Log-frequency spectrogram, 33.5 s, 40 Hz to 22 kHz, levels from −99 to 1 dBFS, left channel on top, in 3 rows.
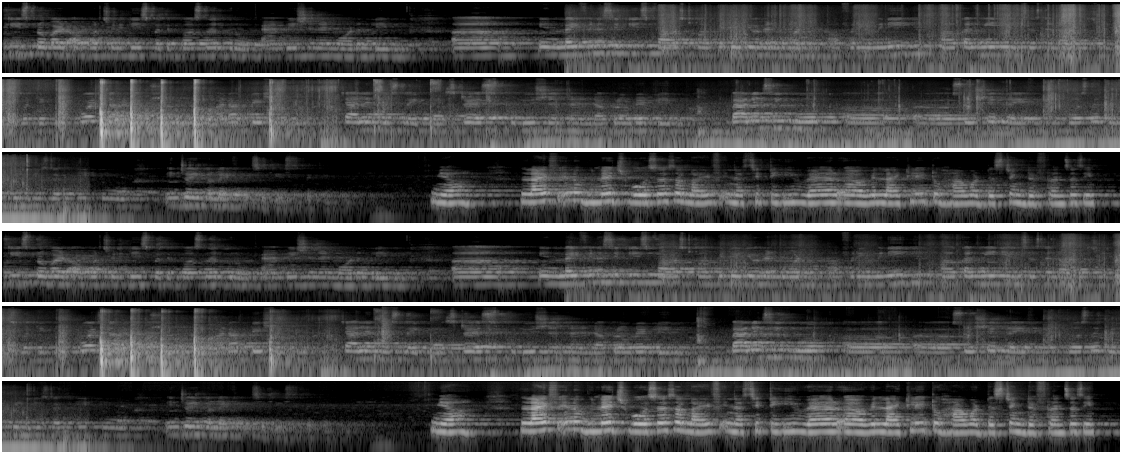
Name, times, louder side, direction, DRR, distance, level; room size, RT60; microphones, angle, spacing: voice 1, 0.0-5.0 5.3-18.0 18.3-25.2, left 1 dB, 10° left, 3.1 m, -50 dB
sound 1, 5.6-23.2, left 5 dB, 75° left, 0.8 m, -45 dB
voice 2, 23.5-23.9 26.6-33.3, right 4 dB, 45° right, 0.7 m, -41 dB
27.5 x 25.0 x 7.1 m
head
